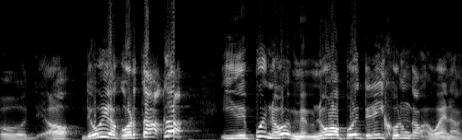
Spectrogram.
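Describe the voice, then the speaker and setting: Speaking with very wide pitch swings, a man talks. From Rosario, Argentina. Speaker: illustrator. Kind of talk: casual chat. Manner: halting.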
